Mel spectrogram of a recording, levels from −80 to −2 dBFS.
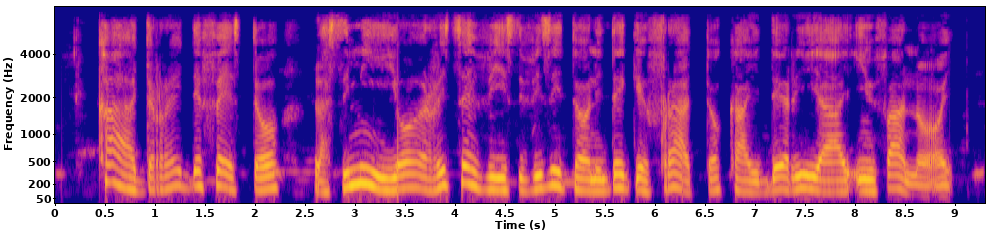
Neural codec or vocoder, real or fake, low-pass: none; real; 7.2 kHz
